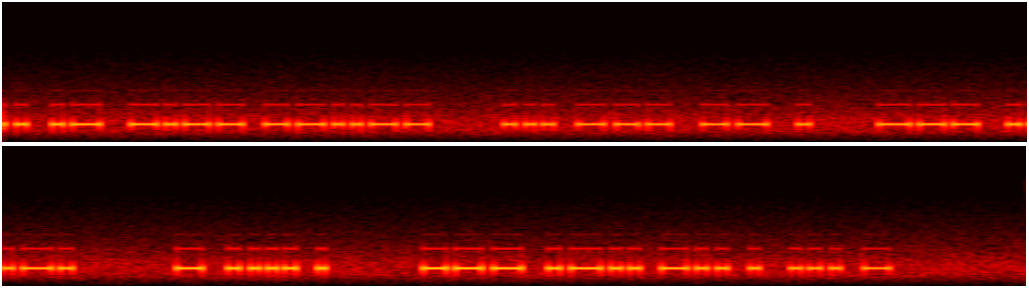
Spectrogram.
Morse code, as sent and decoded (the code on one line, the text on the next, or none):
… / ... --- -- . / --- ..-. / - .... . / --- .-.. -.. . ... -
… SOME OF THE OLDEST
